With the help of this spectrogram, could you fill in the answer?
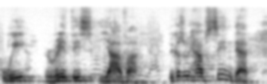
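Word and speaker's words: יהוה: O, or some say U, but the original one is V. And I am just answering that for those people who say that there is no V in the Hebrew letter.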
